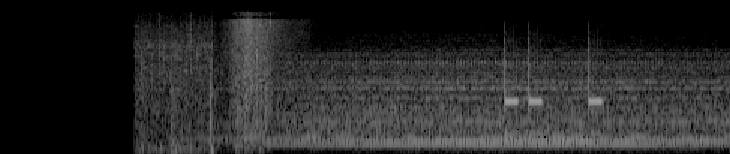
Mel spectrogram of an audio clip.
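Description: A handheld device clicks and whirs as it opens.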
